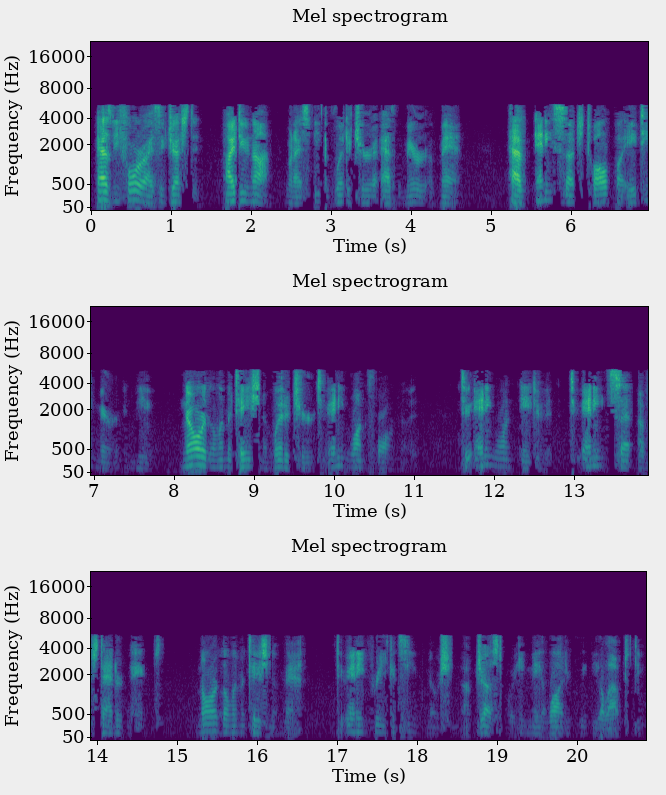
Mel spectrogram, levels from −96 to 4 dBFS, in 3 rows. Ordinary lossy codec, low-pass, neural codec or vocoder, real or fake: MP3, 24 kbps; 5.4 kHz; none; real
